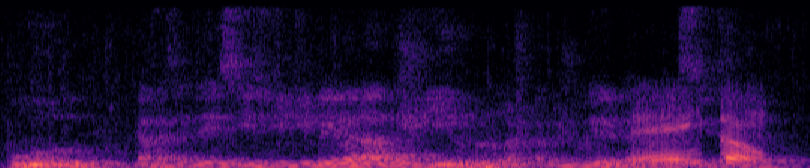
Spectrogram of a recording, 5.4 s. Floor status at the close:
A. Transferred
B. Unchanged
A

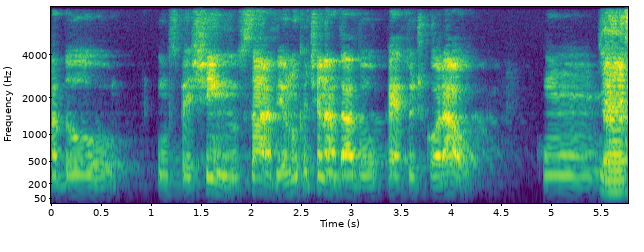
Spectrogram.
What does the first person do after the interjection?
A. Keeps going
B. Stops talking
B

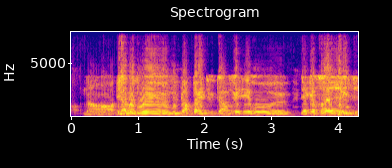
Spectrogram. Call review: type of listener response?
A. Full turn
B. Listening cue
B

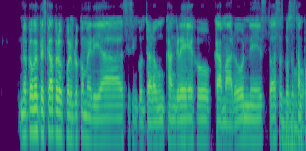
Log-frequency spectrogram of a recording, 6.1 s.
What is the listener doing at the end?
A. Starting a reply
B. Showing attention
A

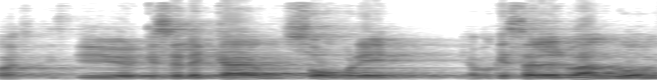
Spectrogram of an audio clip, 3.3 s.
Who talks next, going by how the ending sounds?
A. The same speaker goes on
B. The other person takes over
A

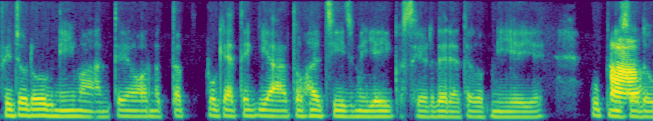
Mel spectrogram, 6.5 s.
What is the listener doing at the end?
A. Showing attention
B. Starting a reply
A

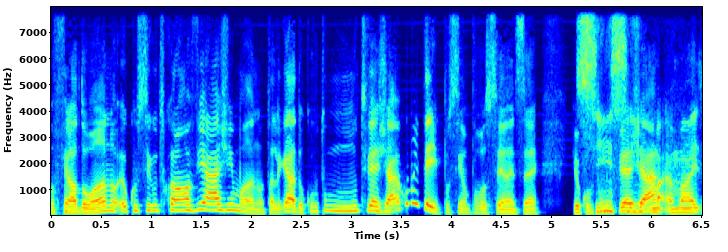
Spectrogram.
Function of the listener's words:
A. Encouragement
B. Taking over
B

